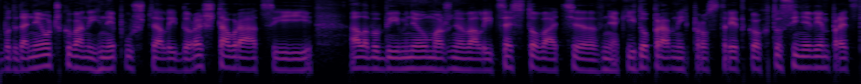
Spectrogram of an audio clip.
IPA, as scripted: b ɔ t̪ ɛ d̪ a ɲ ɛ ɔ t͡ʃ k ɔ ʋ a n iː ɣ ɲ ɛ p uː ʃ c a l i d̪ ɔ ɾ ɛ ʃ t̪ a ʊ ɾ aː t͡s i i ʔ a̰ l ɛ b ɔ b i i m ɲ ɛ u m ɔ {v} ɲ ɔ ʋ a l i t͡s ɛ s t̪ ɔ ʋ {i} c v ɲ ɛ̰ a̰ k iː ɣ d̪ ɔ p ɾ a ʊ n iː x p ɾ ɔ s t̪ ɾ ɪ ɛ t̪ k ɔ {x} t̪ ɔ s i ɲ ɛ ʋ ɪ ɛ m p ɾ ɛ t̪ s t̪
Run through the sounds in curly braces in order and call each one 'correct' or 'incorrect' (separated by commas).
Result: incorrect, incorrect, correct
